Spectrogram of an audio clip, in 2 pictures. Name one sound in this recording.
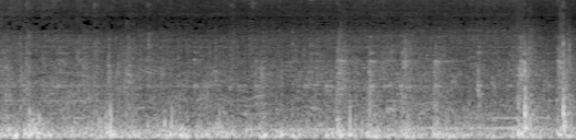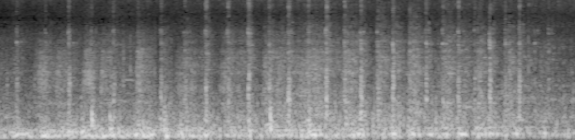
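Heavy wheels rumble on a street.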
